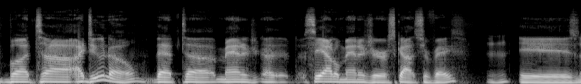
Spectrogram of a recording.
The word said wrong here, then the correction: Servais: Service. – Is it Service? – It's Service. – I've always said Servais. – I know. It's spelled Servais, but... – It's Service. – It's Scott Service.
